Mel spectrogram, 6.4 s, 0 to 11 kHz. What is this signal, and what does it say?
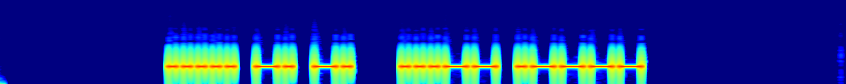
Morse code, heard as a keyed tone, about 22 wpm, 700 Hz. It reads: 5NN 31
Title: CQ WW DX Contest Exchange - 22wpm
